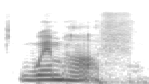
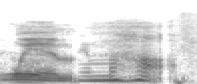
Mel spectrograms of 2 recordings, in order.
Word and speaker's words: Wim Hof: Wim Hof. W-I-M, Wim. Wim Hof.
